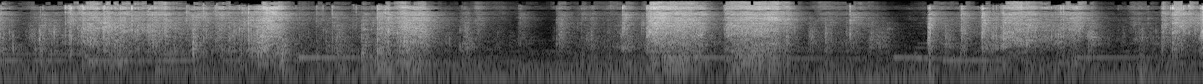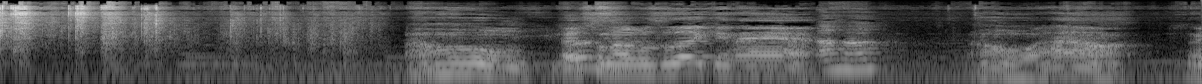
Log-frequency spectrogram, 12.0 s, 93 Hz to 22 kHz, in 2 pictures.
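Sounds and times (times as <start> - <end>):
wrapping paper tearing: 0.0 - 8.1.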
